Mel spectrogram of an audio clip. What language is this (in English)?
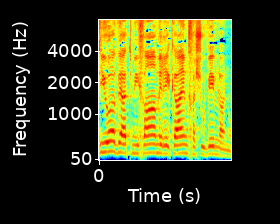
Hebrew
